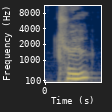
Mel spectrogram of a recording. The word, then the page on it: true: British English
